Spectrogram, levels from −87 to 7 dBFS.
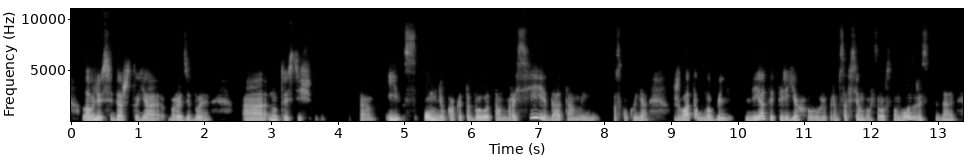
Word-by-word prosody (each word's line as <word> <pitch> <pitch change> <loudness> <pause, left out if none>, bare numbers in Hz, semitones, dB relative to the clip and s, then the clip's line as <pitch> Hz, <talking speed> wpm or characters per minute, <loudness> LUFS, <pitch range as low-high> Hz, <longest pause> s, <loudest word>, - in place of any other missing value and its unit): ловлю 180 +5 +6
себя, 190 -3 +1
что 175 - -4
я 170 0 0
вроде 170 -1 0
бы, 170 0 -3 0.5
а, 165 0 +2
ну, 185 -3 +2
то 170 -1 -5
есть, 170 0 -5
еще 175 - -6 0.7
там - - -5
и 195 -3 +3
с - - -14
помню, 190 -4 +6
как 175 0 -3
это 180 -1 -2
было 175 0 +4
там 160 -2 -4
в - - -7
России, 260 - +3
да, 200 - +1
там 235 +2 -4
и 215 +3 -6 0.2
поскольку 170 0 -7
я 165 0 -1 0.4
жила 170 0 +4
там 160 -1 -3
много 170 +2 0
ле 170 +7 -3 0.2
лет 210 +10 +4
и - - +3
переехала 175 -2 -1
уже 160 -1 -5
прям 160 +1 -6
совсем 170 0 -2
во - - -4
взрослом 175 -1 -2
возрасте, 200 -3 +1
да, 180 +3 -3
175 Hz, 180 wpm, -24 LUFS, 170-190 Hz, 0.7 s, ловлю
